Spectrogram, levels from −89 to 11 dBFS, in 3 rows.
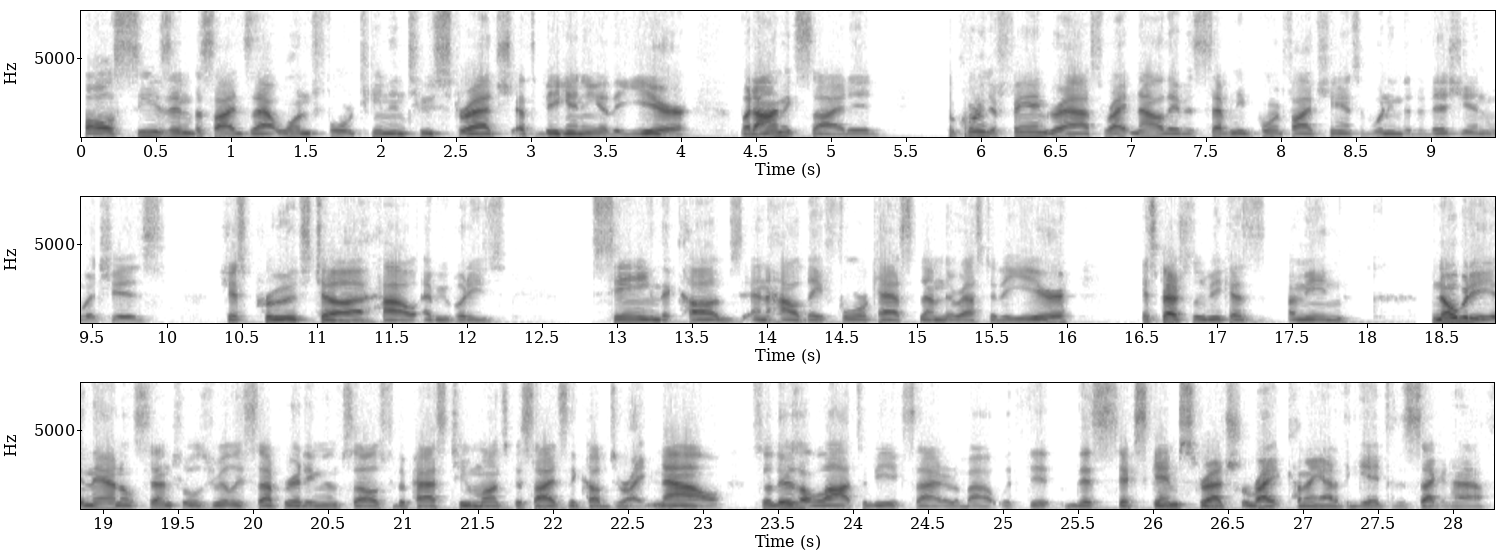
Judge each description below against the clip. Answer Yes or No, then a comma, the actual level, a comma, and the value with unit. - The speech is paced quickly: Yes, fast, 215 wpm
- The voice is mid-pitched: No, low, 130 Hz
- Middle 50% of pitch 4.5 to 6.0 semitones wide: No, average, 3.0 semitones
